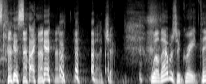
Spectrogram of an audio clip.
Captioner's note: both laughing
